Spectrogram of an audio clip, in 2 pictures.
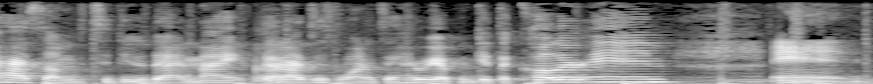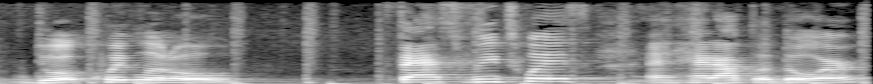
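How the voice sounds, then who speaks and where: Over music in the background, a woman speaks at a fairly quick pace with a medium pitch and lively intonation. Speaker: beauty vlogger. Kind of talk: tutorial. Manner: casual, talkative.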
